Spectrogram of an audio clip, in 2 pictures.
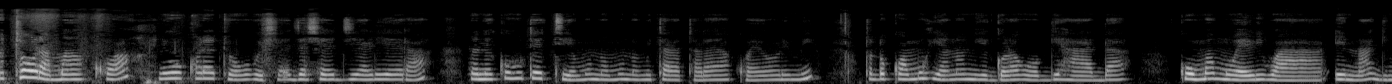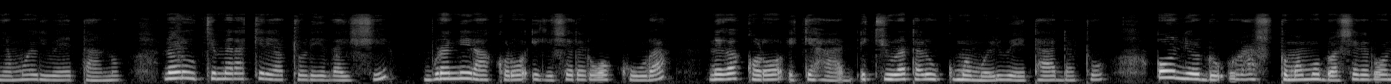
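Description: Throughout the speech, two different kinds of compression smearing sit on top of each other, and nothing is heard above 14.2 kHz, which points to likely transcoding between lossy codecs, fitting roughly 33 kbit/s Vorbis re-encoded as 48 kbit/s WMA. Unlike a single low-bitrate encode, the artefacts come from two distinct textures heard together.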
